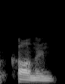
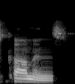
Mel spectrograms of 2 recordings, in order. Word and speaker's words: Collins: uh colin's uh part is it collins with an s or colin no ass or not because that's how you spell it most people call you colin let's make a correction everybody use collins okay that's what i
